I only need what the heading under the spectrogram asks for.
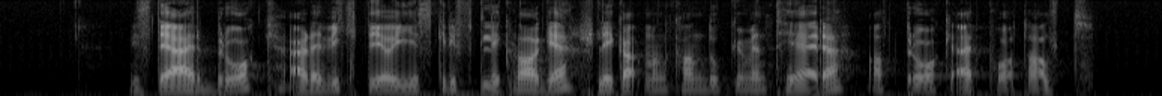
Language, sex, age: Norwegian, male, 24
